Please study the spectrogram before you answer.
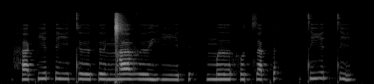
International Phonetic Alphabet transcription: h a k i θ iː t øː θ ø ŋ͡ǀ a v øː j iː θ | m əː h o t͡s a k | t iː θ t i

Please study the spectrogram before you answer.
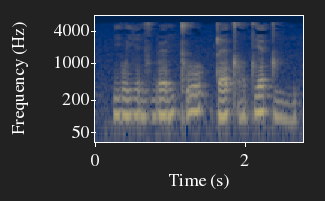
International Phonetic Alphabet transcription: j u j i ɾ i̤ z b ø ɾ i̤ kʼ u | ʈ ɛ tʼ ɔ̤ tʲ ɛ t i̤

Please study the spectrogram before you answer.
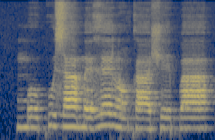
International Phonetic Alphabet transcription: m oː˨ kʷ ɨ˧ z aː˧ m ɛ˨ ɣ ɛ˦ l ɔ̃˨ k aː˨ ʃ eː˧ b aː˧

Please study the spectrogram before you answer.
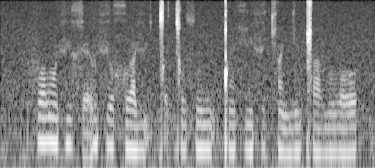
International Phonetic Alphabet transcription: f o lˠ ũ fʲ ɯ x ɛ̰ v fʲ o χʷ a vʲ ṵ ǀ ɛ̰ ǀ o sʷ ĩ ɲ ṵ ǃ ɛ̃ x i fʲ u cʰ ã ɟ ĩ ǁ a v ũ lˠ o

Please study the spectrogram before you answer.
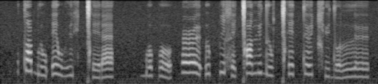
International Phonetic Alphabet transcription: tˤ i˦ b ɯ˨ w ʔ e˦˨ w ɦ y˦˨ ç ǀʰ e˨ ɾ æ˦ | b o˨ p o˨ | ʕ ø˦˨ ʔ ɯ˦˨ pː i˦ ɬ e˨ ǀ ɑ˦ n y˦ d ɯ˨ w ǀʰ e˦ tː ø˦ t͡ɕʰ y˨ d o˨ lː ø˦

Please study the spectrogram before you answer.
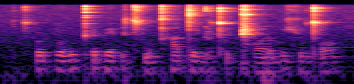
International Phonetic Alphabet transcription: t͡sʼ ʊ p ʊ w u kʼ e p e b ɪ t͡sʼ u kʰ a t̪ i ɖ o tʼ u ǁʰ ɔ ɾ ʊ ɓ ɪ ʃ u tʼ ɔ

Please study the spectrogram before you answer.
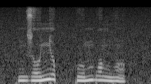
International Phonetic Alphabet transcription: n z o ɲ ɤ pː u m b ɔ ŋ ɡ õ

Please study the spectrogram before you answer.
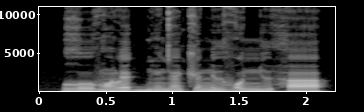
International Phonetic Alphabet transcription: ɣ oː˦ v ɔ̃˨ l ɛ˦ ɡ͡b ĩ˨ d ɛ̃˨ t͡ʃ ə˨ n ɨ˦ v ɔ˨ ɲ ɨ˧ h aː˨

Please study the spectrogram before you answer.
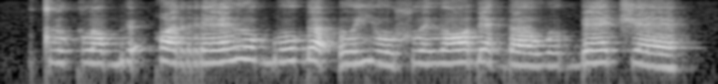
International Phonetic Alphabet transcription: t l u k l ɔ b ʉ ʔ qʷ ɛ r ɛ ð o b o ɠ ɐ ʔ ʊ j o sʷ ɛ ð ɔ ɗ ɛ ɠ ɐ w ʊ ɠ ɛ t͡ʃ ɛ

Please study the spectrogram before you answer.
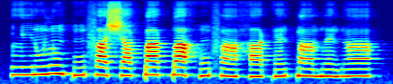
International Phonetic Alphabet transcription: l i˧ ɾ ũ˦ l ũ˦˨ k ũ˨˦ f a˧ ʃ a˧ k͡p a˦ ɡ͡b a˦˨ h ũ˧ f ã˨ h a˨ k ɛ̃˨˦ k͡p ã˧ b ɛ̃˧ ɡ ã˦

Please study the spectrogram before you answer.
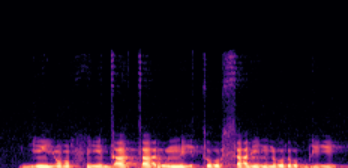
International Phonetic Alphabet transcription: ɡ ĩ˧ j ɔ̃˨ f ĩ˨ d a˧ t a˧ ɾ u˦ n i˧ t o˨ s a˨˦ ɾ ĩ˦˨ n o˧ ɾ o˨ b i˧

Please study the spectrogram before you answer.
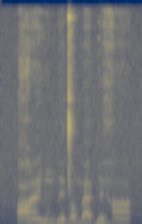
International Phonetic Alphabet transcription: ʕ æ̃ ʎ ũ ɡ͡b e d ʌ m æ ɡ͡b e ɦ ã

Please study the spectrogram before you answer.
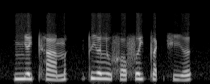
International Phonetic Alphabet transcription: ɲ ɛ˧˥ j t̪ʰ a˨˩˦ m | t̪ i˧ ə̯ l u˨˩˨ x ɔ˨˩˨ f ə˧ j t̪ a˨˩ k̚ x i˨˩˦ ə̯

